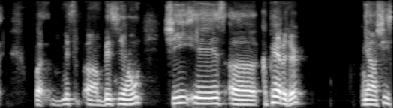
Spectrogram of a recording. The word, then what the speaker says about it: Benzion: Yeah, My and last name is Benzion. That's how it's pronounced. Benzion.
